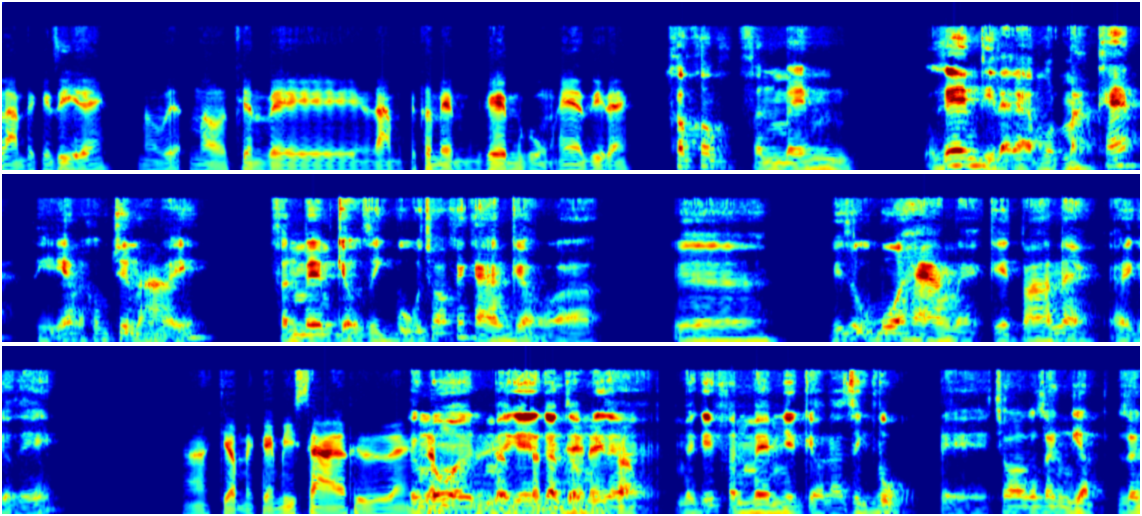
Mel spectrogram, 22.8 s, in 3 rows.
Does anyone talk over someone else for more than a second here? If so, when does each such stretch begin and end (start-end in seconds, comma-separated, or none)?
17.9-19.4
